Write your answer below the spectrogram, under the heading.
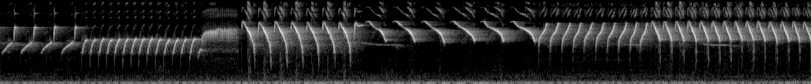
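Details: Canary song for training young canaries: repeated high notes, a lower rapid trill, then loud sweeping syllables and long fast rolls.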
